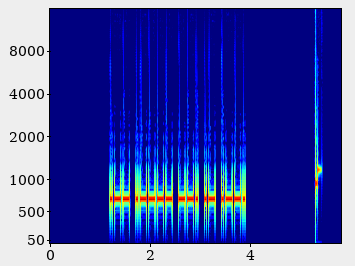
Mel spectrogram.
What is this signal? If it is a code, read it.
Morse code, heard as a keyed tone, about 28 wpm, 700 Hz. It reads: W1GAP
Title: USA Call Signs - 5 Characters - 4x Character Spacing - 28wpm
